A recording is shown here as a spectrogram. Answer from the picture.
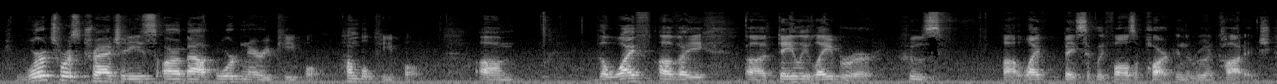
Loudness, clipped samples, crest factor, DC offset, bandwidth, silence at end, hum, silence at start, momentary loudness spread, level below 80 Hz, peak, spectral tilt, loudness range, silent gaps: -19 LUFS; under 0.1%; 20 dB; under 0.1%; 12.5 kHz; 0 s; none; 0 s; 20 LU; -38 dBFS; 0 dBFS; -5 dB/octave; 6 LU; none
